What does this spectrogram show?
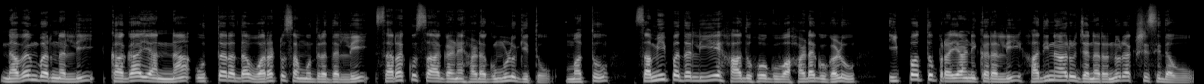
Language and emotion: Kannada, neutral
